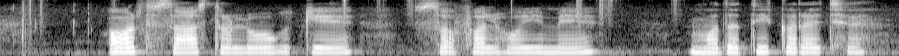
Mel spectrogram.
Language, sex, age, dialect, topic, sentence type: Maithili, female, 41-45, Eastern / Thethi, banking, statement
